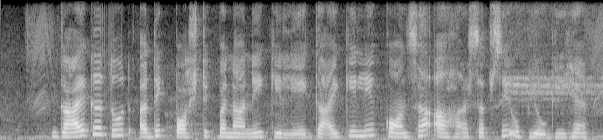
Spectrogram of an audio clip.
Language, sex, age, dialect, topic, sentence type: Hindi, female, 18-24, Garhwali, agriculture, question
